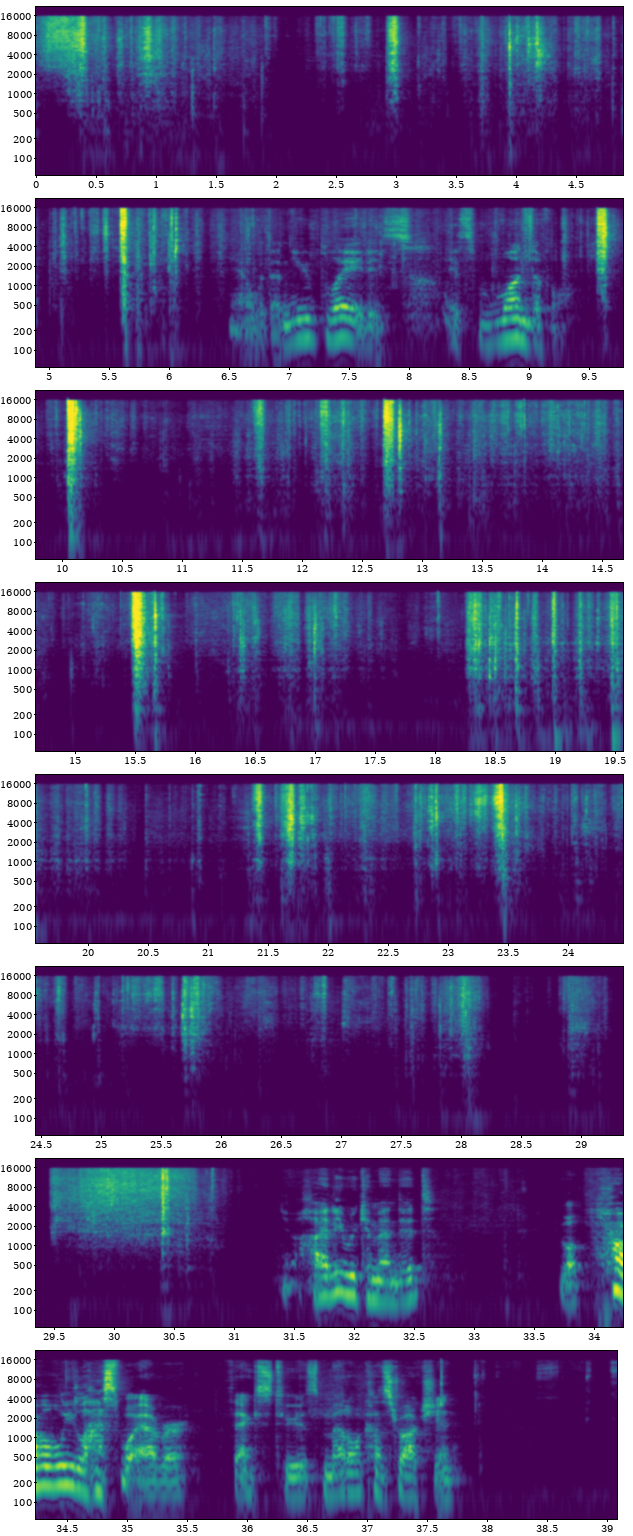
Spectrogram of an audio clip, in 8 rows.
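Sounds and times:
paper rustling: 0:00.0 - 0:31.0
knife slicing through paper: 0:29.5 - 0:30.9.

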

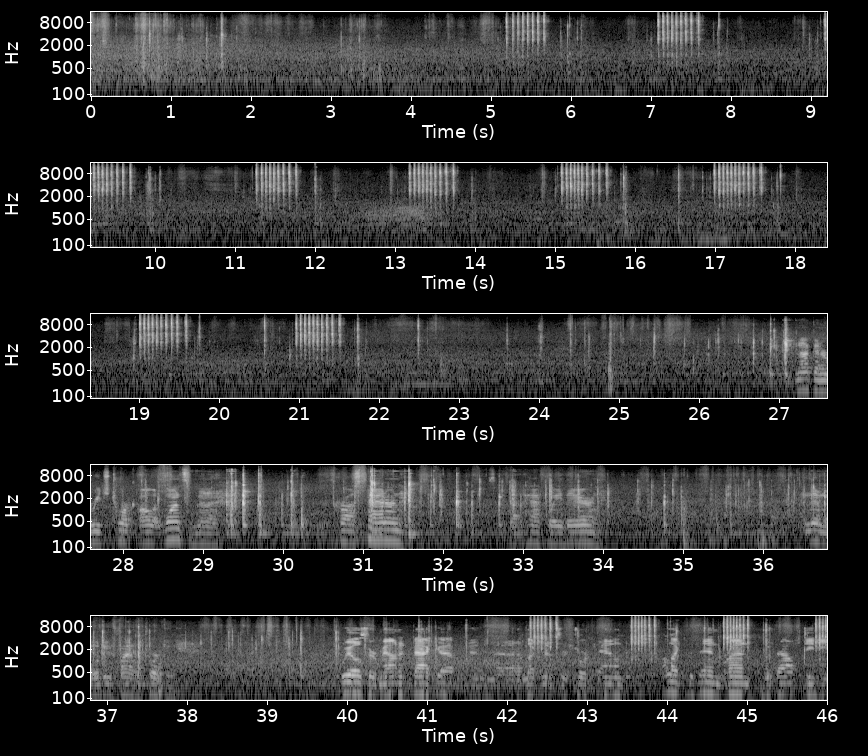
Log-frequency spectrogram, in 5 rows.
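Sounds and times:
ratchet wrench clicking: 0:05.2 - 0:06.1, 0:07.0 - 0:07.7, 0:09.1 - 0:09.8, 0:11.2 - 0:11.9, 0:13.2 - 0:13.8, 0:15.0 - 0:15.8, 0:16.9 - 0:17.8, 0:19.0 - 0:19.8, 0:20.9 - 0:21.8, 0:42.2 - 0:42.9, 0:43.5 - 0:44.0, 0:44.6 - 0:46.0.

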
